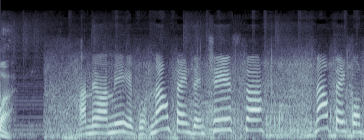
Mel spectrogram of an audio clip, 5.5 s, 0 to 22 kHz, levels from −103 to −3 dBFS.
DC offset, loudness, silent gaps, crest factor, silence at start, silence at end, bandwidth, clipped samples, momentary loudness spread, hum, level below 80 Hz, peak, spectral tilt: under 0.1%; -21 LUFS; none; 18 dB; 0 s; 0 s; 14 kHz; under 0.1%; 11 LU; none; -40 dBFS; -2 dBFS; -7 dB/octave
